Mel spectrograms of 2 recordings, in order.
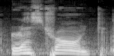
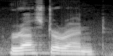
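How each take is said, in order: First: "Restaurant" as RES-tront; British pronunciation. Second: "Restaurant" as RES-to-rant, three syllables; mispronounced restaurant. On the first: Shown as a demonstration. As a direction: squeeze "Restaurant" into two syllables. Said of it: "exact pronunciation according to the British". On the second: Acted. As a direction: sound the middle O in "Restaurant". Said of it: "you have to correct me".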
